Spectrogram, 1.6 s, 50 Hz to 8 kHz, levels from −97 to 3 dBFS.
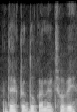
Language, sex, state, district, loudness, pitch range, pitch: Bengali, male, Tripura, Dhalai, -17 LUFS, 115-125 Hz, 120 Hz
